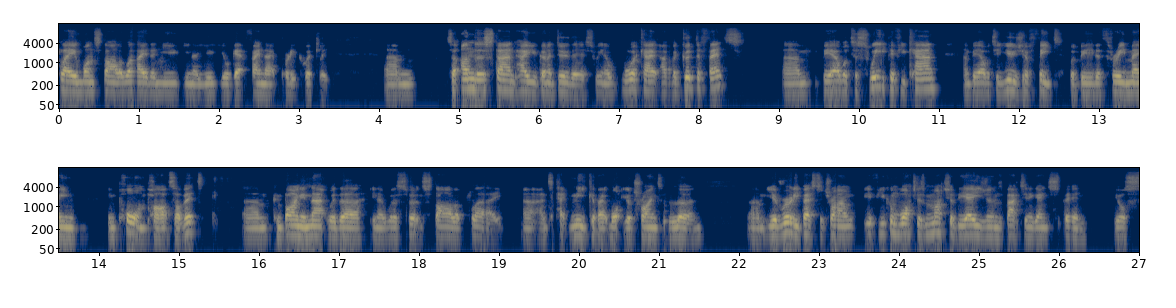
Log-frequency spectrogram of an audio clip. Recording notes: in a webinar originally recorded in 2020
